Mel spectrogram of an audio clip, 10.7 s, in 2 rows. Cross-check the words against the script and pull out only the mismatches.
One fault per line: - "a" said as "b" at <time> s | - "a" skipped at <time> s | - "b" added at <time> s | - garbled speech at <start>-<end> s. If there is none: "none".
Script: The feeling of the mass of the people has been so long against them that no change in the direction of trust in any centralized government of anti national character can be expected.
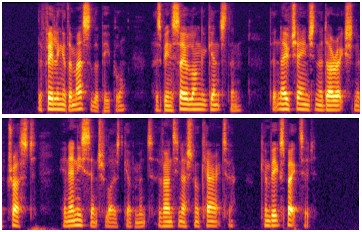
none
